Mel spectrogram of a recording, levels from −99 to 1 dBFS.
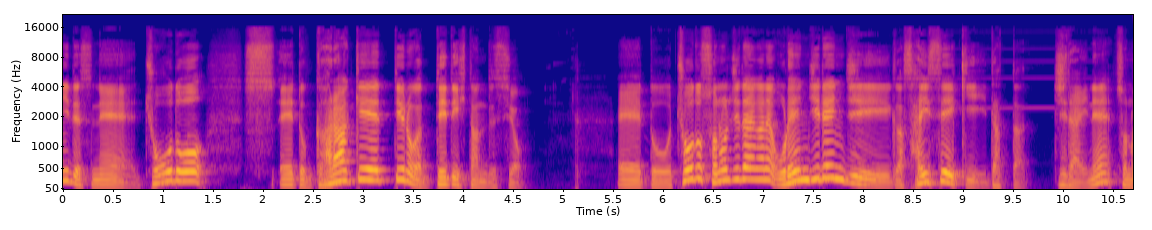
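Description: From 8.46 s to 10.46 s, a faint high whistle sits under the speech, roughly 40 dB below it, its pitch wandering only slightly between about 2.42 and 2.44 kHz. This is a switching supply whistle: a switching power supply near the recording chain has dropped into an audible burst mode, or is beating against another supply, and the resulting whistle has leaked into the audio as a tone.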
